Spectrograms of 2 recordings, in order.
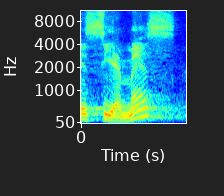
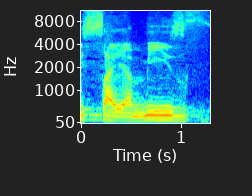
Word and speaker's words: Siamese: word for the same you don't say cms cms you say siamese twins twins Siamese twins, not CMS twins.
